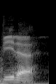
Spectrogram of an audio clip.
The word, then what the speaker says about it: Vita: That's the way they've been pronouncing it, at least. – Yeah. – Vita, as in life.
